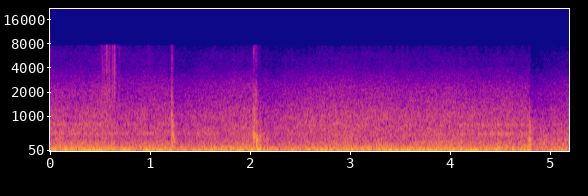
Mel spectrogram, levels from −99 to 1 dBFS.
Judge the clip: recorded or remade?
recorded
